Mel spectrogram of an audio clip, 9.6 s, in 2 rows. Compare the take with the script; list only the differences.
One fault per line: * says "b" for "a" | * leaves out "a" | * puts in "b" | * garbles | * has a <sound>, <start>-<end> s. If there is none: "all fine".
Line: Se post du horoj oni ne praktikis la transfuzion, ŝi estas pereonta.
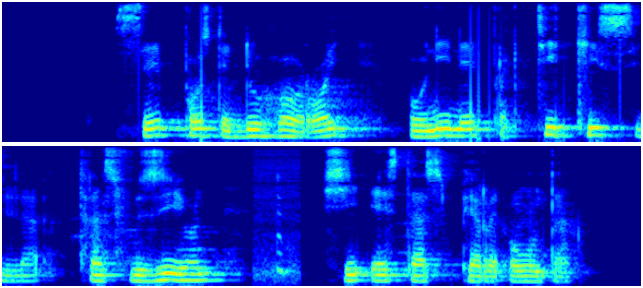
* has a laugh, 6.8-7.0 s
